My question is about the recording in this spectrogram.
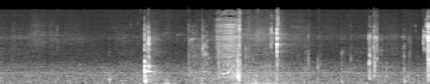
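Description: Quiet room tone, then a few sharp clicks and knocks and a short breathy rustle, from handling and drinking from a small plastic drinkable-yogurt bottle.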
